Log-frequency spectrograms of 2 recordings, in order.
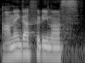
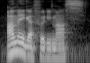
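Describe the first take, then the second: First: Ame has the pitch accent of 'candy'. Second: Ame has the pitch accent of 'rain'. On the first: Candy is falling from the sky. "which is it would mean candy" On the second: Rain is falling. "which would be it rains"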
